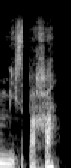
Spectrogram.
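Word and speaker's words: משפחה: La palabra familia en el hebreo se pronuncia mispajá.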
